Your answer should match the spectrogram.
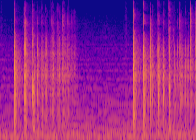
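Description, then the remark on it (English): Two dice, rolled for damage in a tabletop role-playing game, clatter across a hard tabletop in two quick bursts of sharp, rattling clicks, each bouncing and settling before the next throw; fairly crisp, with no voices. “Two dice don't like to sound that.”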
